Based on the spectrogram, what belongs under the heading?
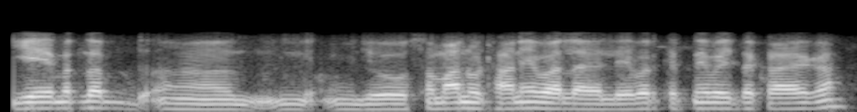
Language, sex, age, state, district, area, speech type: Urdu, male, 45-60, Bihar, Khagaria, rural, conversation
